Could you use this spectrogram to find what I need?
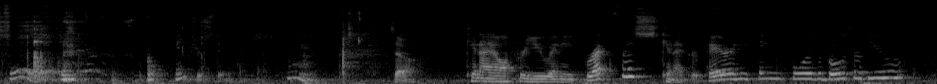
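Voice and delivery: high, soft, quizzical, sing-song skeptical lady voice. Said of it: "the eyebrow, like".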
